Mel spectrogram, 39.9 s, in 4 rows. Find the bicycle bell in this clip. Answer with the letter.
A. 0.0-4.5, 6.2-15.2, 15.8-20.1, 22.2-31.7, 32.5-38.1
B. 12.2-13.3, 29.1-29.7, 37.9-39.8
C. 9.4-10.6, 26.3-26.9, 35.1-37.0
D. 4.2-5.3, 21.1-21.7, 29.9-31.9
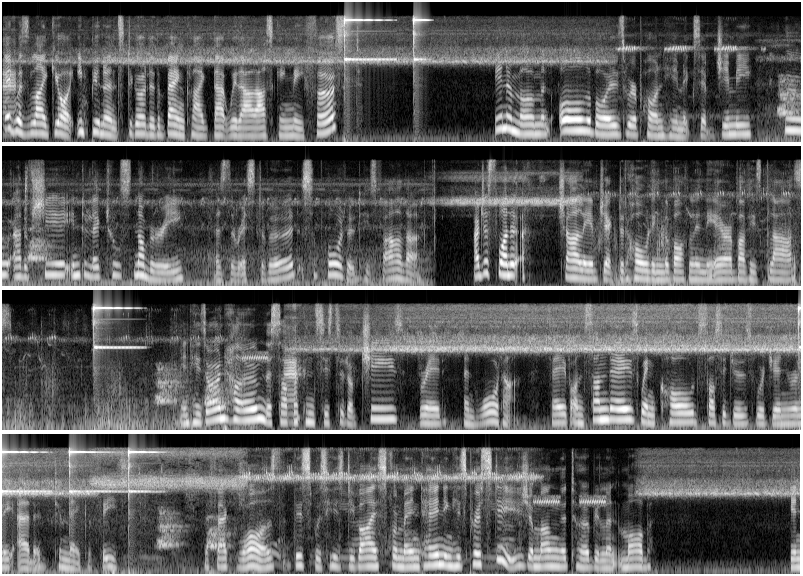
D.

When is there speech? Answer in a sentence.
You can hear the speech from 0.0 to 4.5 s, from 6.2 to 15.2 s, from 15.8 to 20.1 s, from 22.2 to 31.7 s and from 32.5 to 38.1 s.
